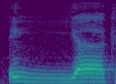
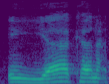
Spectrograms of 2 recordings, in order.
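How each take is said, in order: First: إياك with the doubled y held far too long; slow, lean hard on the y of إياك; overdone shadda. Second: إياك with a briefly doubled y; light shadda. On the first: Retold or imitated. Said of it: "لا نقول". (مبالغة في تشديد إياك) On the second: Shown as a demonstration. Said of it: "تشديد خفيف". (إياك بتشديد خفيف)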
